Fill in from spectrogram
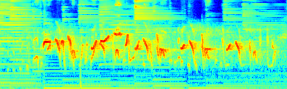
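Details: A varied honeyeater that has just hopped onto its nest gives a rapid, complex run of loud chirps and slurred whistled notes, busier than its usual four-note call, over soft background music.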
